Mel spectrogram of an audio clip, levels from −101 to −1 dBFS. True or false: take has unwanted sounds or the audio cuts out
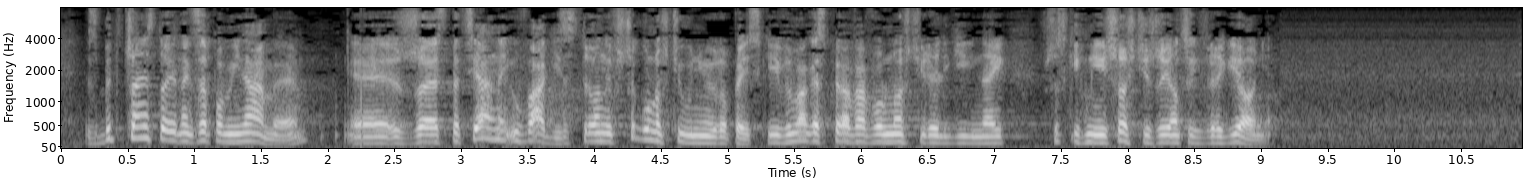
false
